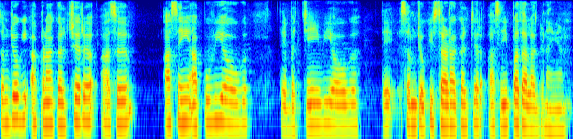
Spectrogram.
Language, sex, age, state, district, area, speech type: Dogri, female, 30-45, Jammu and Kashmir, Samba, rural, spontaneous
